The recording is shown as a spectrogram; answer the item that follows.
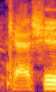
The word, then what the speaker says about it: Cassian: But Cassian. – Cashin, is, baby. – Yeah, yeah, Cashin. – Spell it. Spell it. – C-A-S-S-I-A-N.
